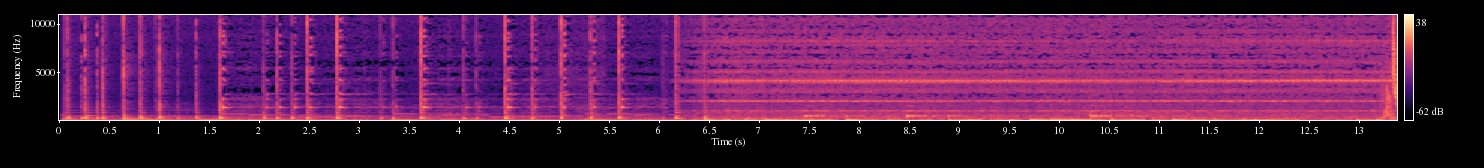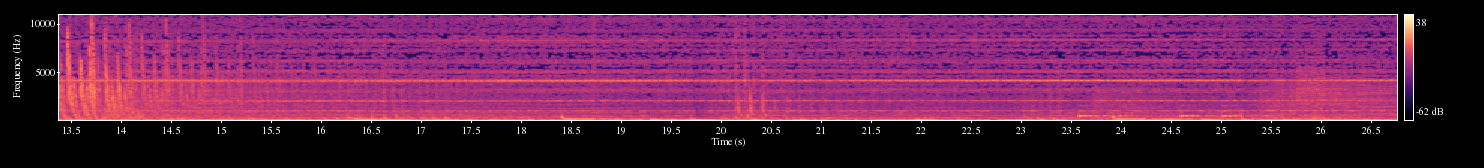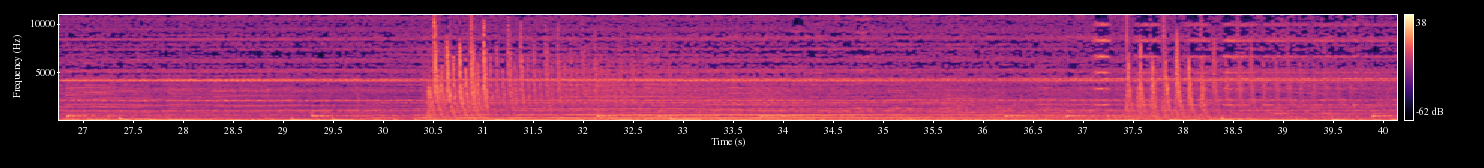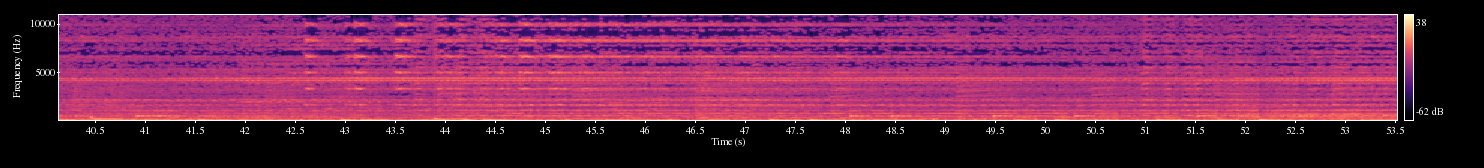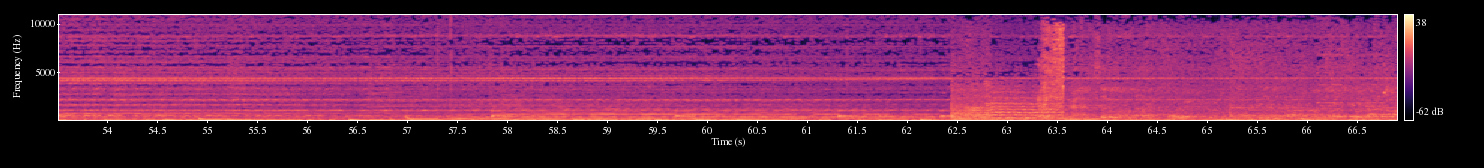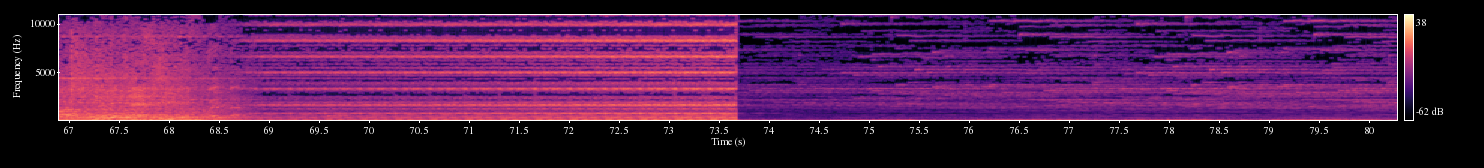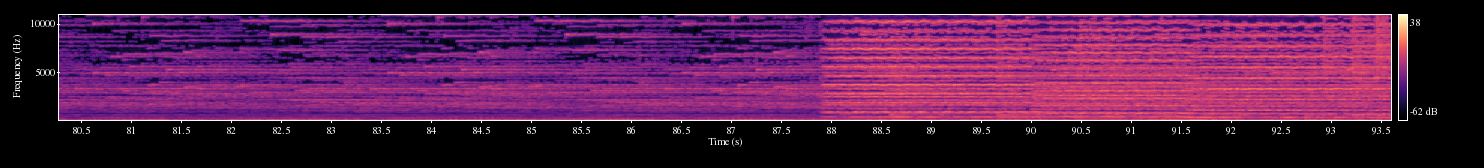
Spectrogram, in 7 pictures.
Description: As an electronic symphonic music creation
